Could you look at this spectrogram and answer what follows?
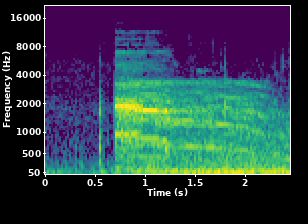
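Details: Rooster crowing at wake-up on a frosty morning: one long, loud, harmonic crow that starts suddenly and holds steady for almost two seconds, tailing off gently, with faint low background rumble.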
